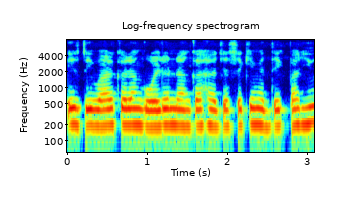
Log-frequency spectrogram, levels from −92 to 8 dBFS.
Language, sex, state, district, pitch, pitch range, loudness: Hindi, female, Bihar, Katihar, 195 Hz, 190-200 Hz, -11 LUFS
